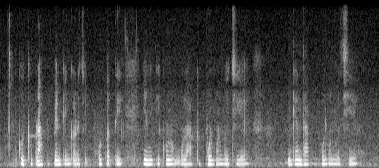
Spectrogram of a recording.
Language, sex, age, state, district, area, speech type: Maithili, female, 30-45, Bihar, Araria, rural, spontaneous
